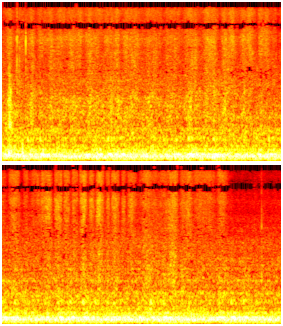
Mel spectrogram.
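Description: A damp wipe with saddle soap rubbed in circles over a handbag's coated canvas, a run of faint, irregular swishing strokes, over a steady low hum.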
